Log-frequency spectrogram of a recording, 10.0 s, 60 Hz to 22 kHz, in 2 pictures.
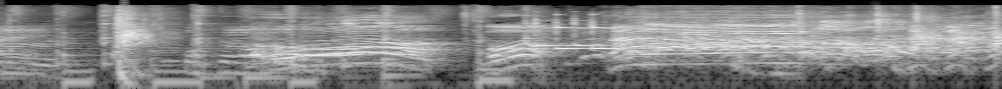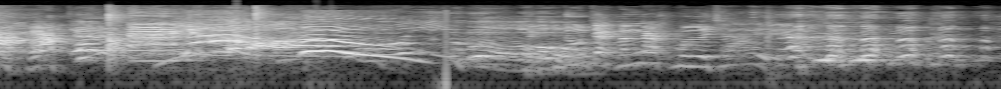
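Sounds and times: two-note doorbell chime: 2.6 - 3.5.

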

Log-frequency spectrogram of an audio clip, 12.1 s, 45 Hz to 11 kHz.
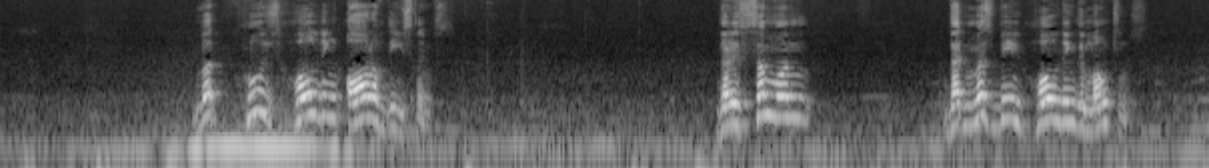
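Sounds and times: low rumble: 0.0 - 9.5.

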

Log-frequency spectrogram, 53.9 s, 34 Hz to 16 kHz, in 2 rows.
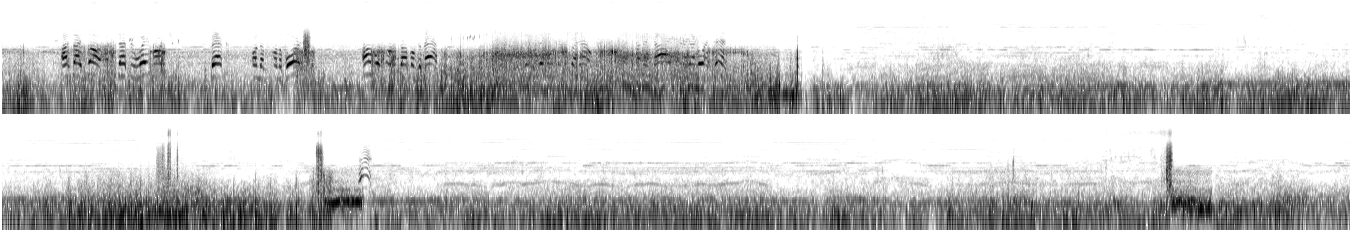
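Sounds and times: thin motor whine: 0.0 - 53.9.

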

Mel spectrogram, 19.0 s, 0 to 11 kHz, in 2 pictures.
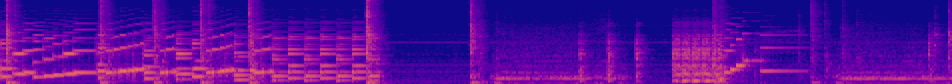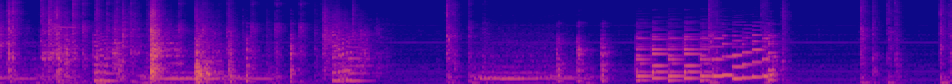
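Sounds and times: electronic beeps and buzzing tones: 0.2 - 3.9, 6.7 - 8.1, 15.8 - 17.4
electronic jingle: 15.9 - 17.3.

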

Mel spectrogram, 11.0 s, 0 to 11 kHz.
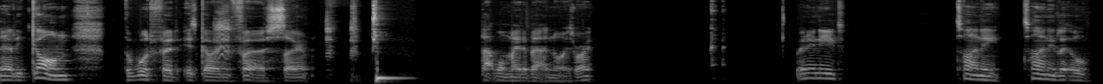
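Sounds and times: sharp click: 3.7 - 4.2.

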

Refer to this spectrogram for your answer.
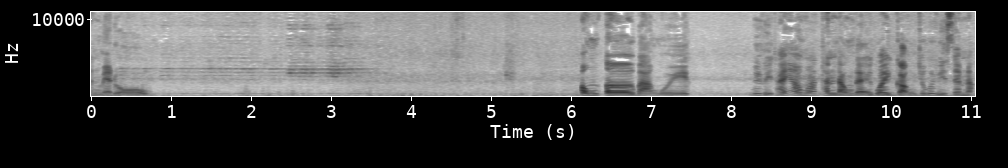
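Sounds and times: low uneven rumble: 1.8 - 10.8.

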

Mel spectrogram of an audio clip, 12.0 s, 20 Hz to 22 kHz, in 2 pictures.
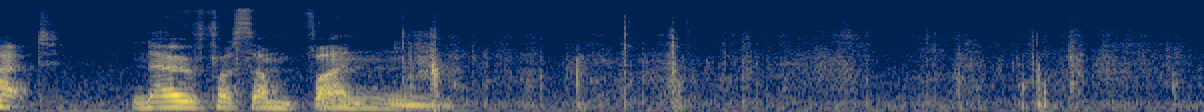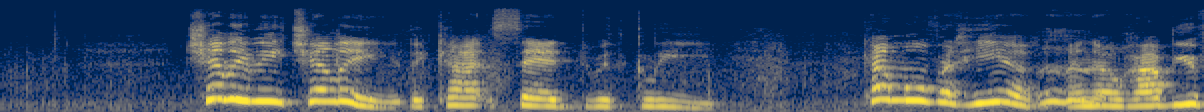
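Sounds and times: book pages being turned: 1.9 - 6.7, 9.6 - 10.3.

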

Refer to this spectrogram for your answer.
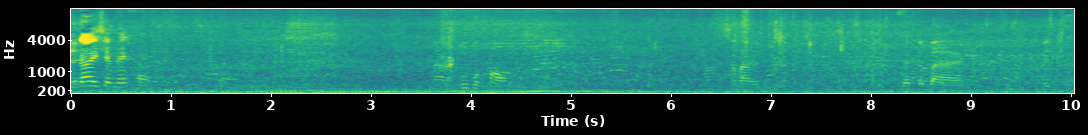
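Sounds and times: motor vehicle rumbling: 0.0 - 10.0.

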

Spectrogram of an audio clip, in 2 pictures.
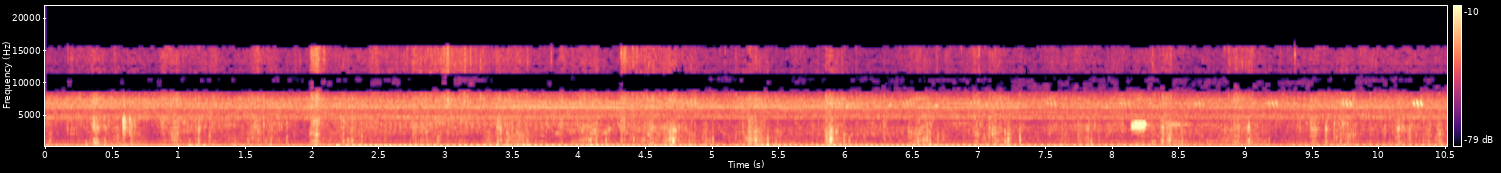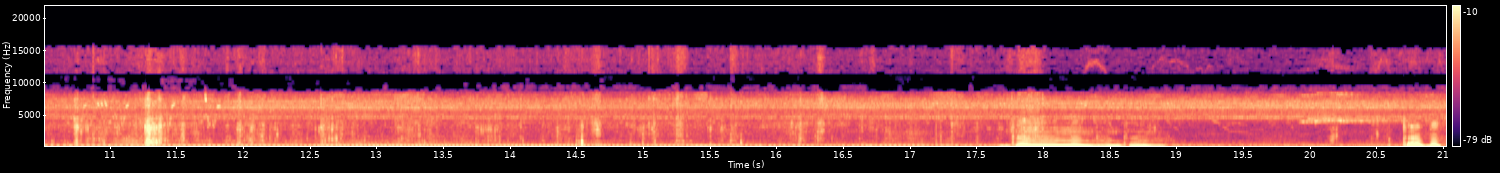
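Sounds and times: footsteps on dirt path: 0.0 - 21.0.

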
